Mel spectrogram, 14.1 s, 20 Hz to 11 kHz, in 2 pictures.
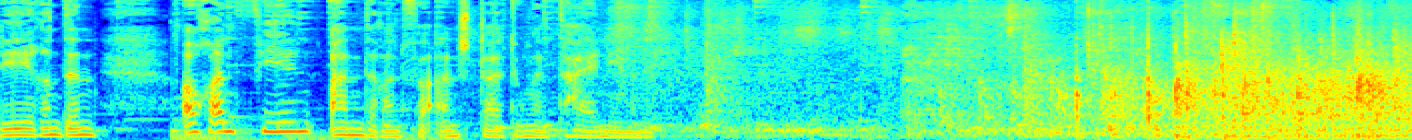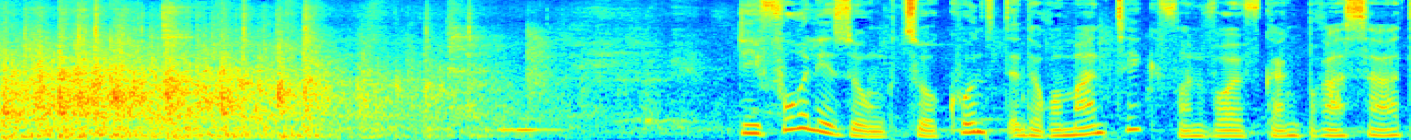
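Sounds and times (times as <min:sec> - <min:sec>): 
speech: 0:00.0 - 0:04.6, 0:10.8 - 0:14.1
faint murmuring: 0:03.1 - 0:06.0, 0:09.6 - 0:10.8
students rapping knuckles on desks as applause: 0:03.5 - 0:09.9.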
